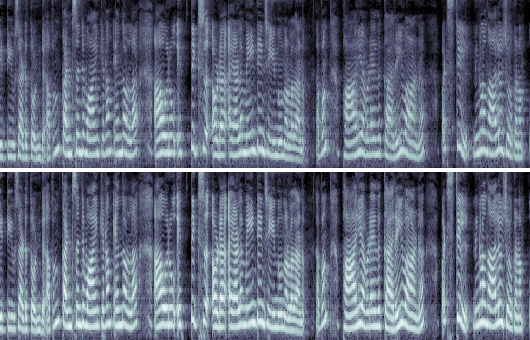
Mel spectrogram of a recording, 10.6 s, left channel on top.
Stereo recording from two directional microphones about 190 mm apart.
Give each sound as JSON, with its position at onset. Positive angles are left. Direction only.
{"t": 0.0, "sound": "a woman's voice", "side_deg": -20}
{"t": 6.8, "sound": "speech", "side_deg": -35}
